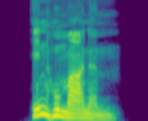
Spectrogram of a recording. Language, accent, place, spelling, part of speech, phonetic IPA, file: German, Germany, Berlin, inhumanem, adjective, [ˈɪnhuˌmaːnəm], De-inhumanem.ogg
- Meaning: strong dative masculine/neuter singular of inhuman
